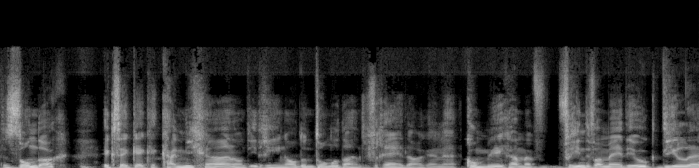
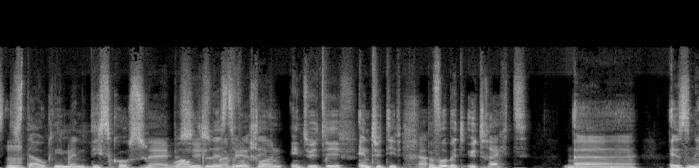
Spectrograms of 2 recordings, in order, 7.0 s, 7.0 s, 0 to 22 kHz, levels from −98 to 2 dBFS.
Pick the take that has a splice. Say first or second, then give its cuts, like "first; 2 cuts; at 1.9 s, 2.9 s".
first; 1 cut; at 4.6 s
